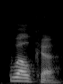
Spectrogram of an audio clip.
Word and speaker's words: Welker: different welcome or Frank Weller I never knew how to pronounce this guy's name let me find it Frank weather isn't it is it Welker no it is welcome yeah with a k um so Frank Welker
